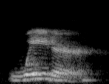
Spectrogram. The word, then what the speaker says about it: waiter: word is waiter waiter remember in American English in American English this T sound sounds like a D sound waiter waiter okay also we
